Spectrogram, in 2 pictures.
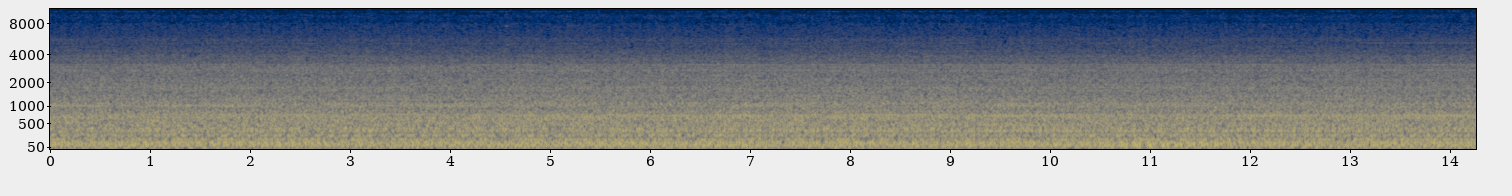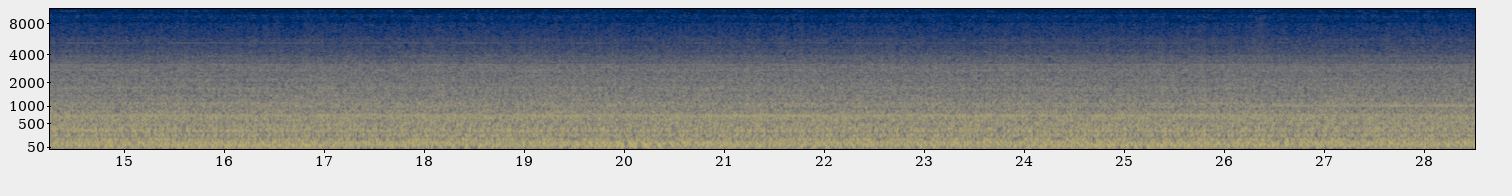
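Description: Steady noise of a ship's engine room, with auxiliary machinery running and a few steady tones over a broad, even hum. The main diesel engine is not the source: it is stopped, its crankcase doors open for inspection.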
